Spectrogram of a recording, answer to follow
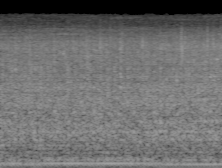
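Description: Car engine idling with a steady low hum, the vehicle creeping back in reverse to line its hitch ball up under a trailer coupler.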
